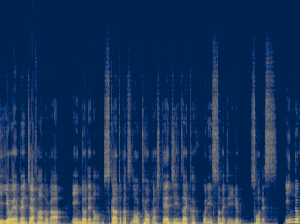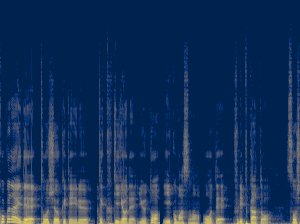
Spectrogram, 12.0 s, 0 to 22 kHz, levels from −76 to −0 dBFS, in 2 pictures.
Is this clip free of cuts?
no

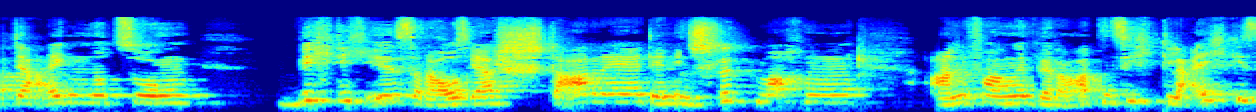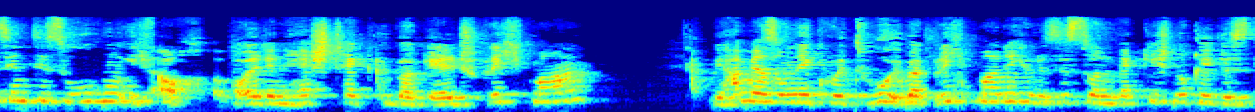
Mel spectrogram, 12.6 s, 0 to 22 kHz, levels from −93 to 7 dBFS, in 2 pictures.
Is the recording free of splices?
no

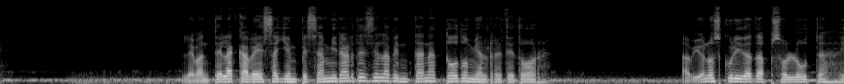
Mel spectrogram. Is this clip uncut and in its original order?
yes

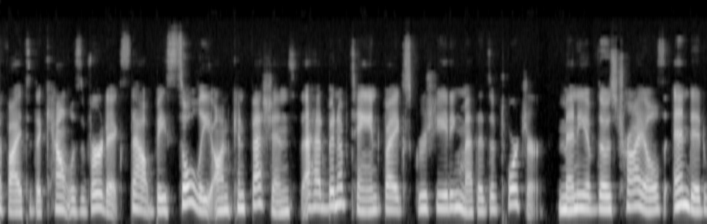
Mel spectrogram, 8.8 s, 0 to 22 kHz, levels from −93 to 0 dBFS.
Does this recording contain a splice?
yes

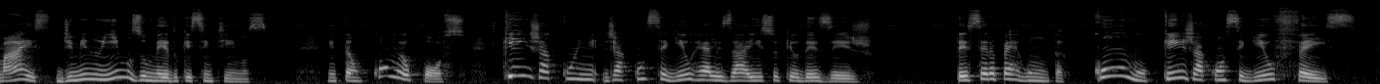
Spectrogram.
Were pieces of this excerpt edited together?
no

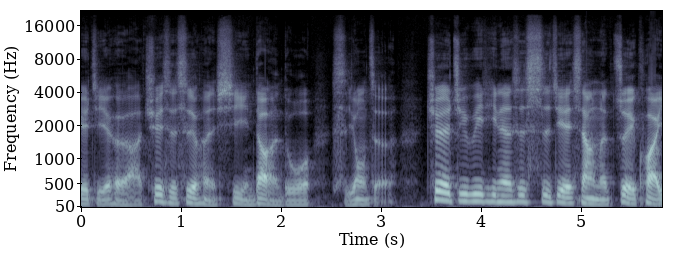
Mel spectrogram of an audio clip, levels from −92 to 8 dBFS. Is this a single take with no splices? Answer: yes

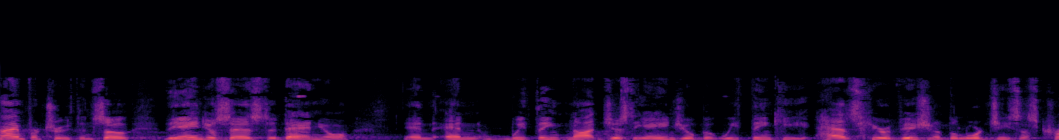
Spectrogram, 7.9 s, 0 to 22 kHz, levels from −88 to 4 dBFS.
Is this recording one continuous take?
yes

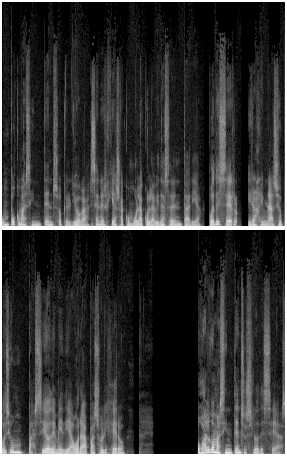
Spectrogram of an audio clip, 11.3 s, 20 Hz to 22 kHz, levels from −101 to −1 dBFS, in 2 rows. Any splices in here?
yes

